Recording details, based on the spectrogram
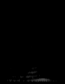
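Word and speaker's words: Henr': HENR apostrophe Everybody call her Henry. Some people call her Henry. Her family call her Little Henry. I just say Mama. The French pronouncing Henry is Henri.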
